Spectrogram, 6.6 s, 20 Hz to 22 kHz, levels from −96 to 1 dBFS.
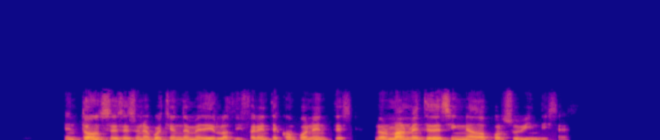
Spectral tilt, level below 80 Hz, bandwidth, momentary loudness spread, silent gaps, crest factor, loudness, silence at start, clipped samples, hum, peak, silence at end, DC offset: -6 dB/octave; -68 dBFS; 8 kHz; 13 LU; none; 24 dB; -28 LUFS; 0.65 s; under 0.1%; none; -6 dBFS; 0.95 s; under 0.1%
